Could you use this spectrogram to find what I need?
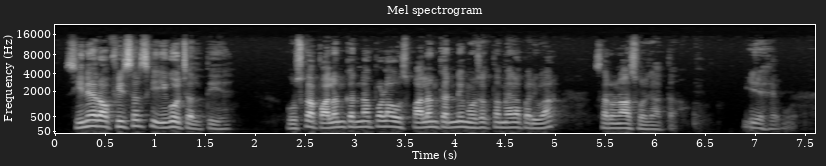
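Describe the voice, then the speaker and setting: Recorded very cleanly against a silent background, a man with a fairly high pitch and ordinary pitch variation speaks at a moderate pace with big swings in loudness. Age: 60s. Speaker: retired police officer. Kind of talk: interview. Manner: halting.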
